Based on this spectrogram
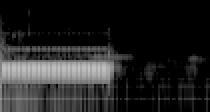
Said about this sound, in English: Is it coming through that? Is that a ringtone? It's pretty cool.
